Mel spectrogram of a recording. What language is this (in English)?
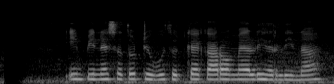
Javanese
